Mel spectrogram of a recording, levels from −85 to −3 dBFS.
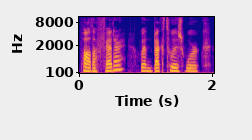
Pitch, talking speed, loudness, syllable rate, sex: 195 Hz, 205 wpm, -19 LUFS, 5.2 syllables/s, female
